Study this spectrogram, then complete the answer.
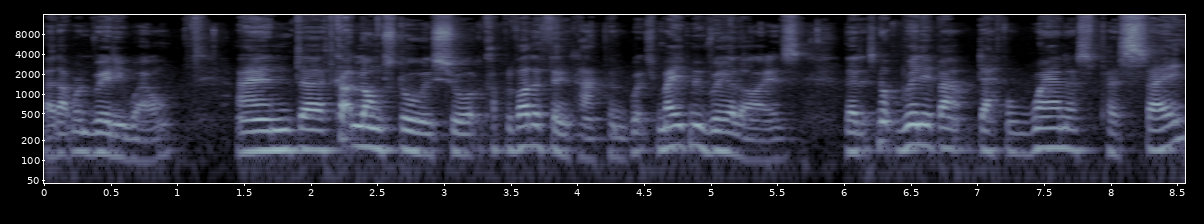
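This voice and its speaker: Speaking with a British accent at a fairly quick pace, a man uses a somewhat breathy, fairly high voice with a dark, mellow tone and ordinary pitch variation, with audible room echo. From UK. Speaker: conference speaker, deaf accessibility campaigner. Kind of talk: conference talk. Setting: online conference talk.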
